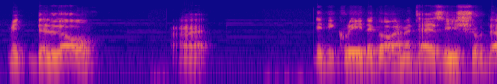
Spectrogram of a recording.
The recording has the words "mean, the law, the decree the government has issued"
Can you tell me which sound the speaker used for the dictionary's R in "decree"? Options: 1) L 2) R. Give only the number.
2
